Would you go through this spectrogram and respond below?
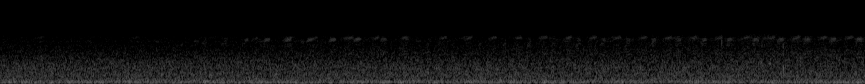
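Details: Frogs calling at dusk just after rice planting in the countryside, 30 May 2021: a steady train of rapid, high, evenly spaced pulses runs through the clip over a dense low rumble of wind-like noise.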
